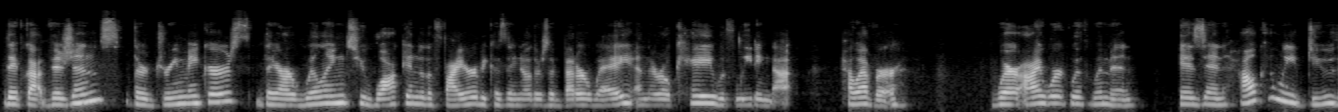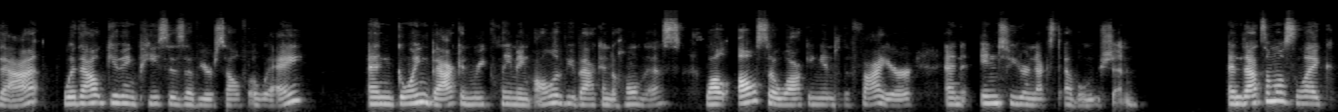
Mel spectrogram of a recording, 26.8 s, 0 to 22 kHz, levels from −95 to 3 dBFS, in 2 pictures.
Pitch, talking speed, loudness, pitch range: 205 Hz, 160 wpm, -26 LUFS, 185-230 Hz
